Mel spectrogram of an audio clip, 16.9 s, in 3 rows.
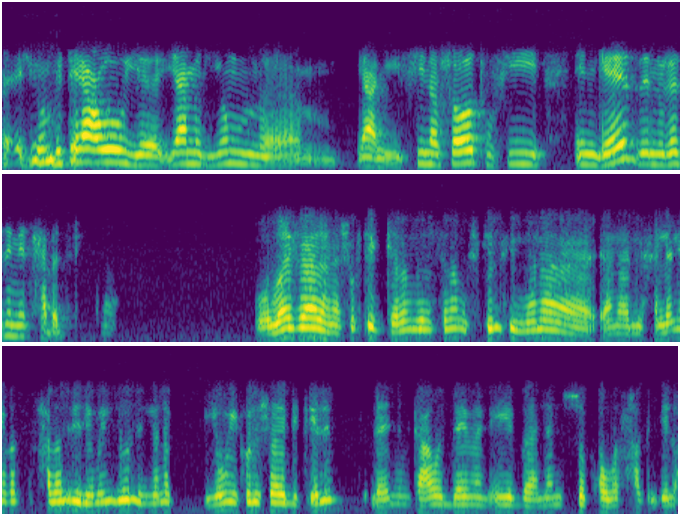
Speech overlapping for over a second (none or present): none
